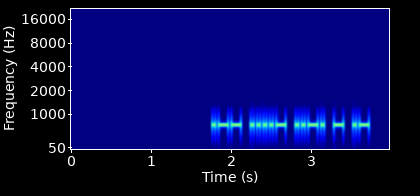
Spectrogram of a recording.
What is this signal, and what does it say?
Morse code, heard as a keyed tone, about 30 wpm, 700 Hz. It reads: W4FTA
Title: USA Call Signs - 5 Characters - Repeated 2x - 30wpm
